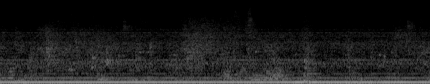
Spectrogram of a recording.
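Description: Electric potter's wheel running with a steady low hum while wet clay is shaped by hand on the spinning wheel head, with faint soft wet rubbing sounds.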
